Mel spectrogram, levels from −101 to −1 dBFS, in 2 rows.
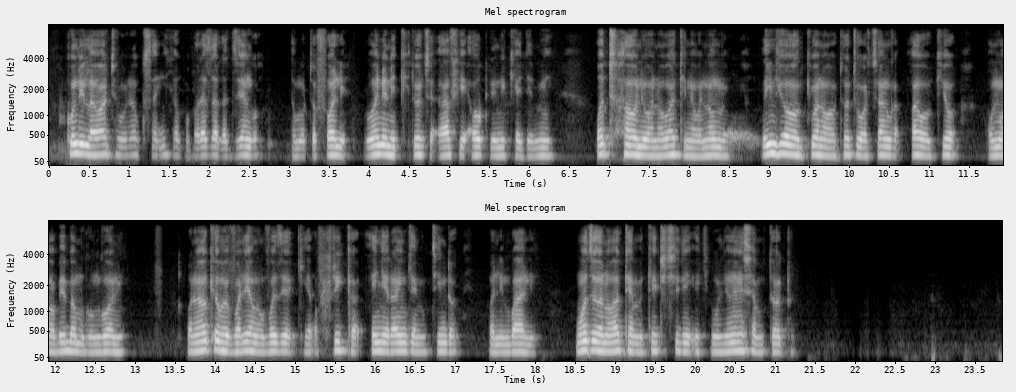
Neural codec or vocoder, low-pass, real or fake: codec, 16 kHz, 2 kbps, FunCodec, trained on LibriTTS, 25 frames a second; 7.2 kHz; fake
